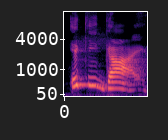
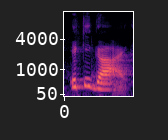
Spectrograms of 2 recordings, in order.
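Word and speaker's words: ikigai: It's icky guy. Icky guy.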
